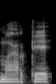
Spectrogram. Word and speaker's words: Marquette: But it's Marquette, it's not Marquette, yeah, right? Marquette is a English pronunciation. It's Marquette, it's French.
